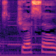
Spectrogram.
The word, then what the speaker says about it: gesso: is curious about it gesso is spelled with a g but said with a j go figure this squash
